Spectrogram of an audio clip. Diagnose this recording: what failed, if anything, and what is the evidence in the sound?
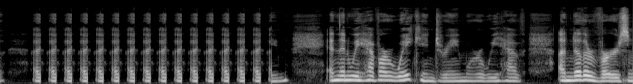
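There's a broken-record loop from 0.40 to 2.71 s: one 157 ms piece of the speech repeats back to back, fifteen times, and the speech that should have filled that stretch is simply gone. That's most likely a stalled playback buffer or stream re-sending the last chunk it held.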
